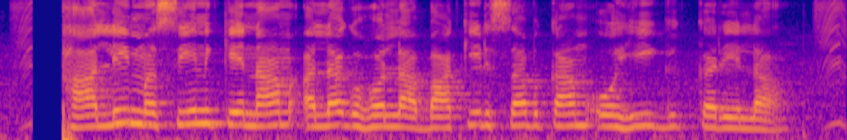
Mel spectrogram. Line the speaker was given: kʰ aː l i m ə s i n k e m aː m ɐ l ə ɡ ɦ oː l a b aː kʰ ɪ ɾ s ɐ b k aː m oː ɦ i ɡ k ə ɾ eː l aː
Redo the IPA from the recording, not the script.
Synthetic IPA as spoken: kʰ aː l i m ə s iː n k e n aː m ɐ l ə ɡ ɦ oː l a b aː k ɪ ɾ s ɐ b k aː m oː ɦ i ɡ k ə ɾ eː l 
